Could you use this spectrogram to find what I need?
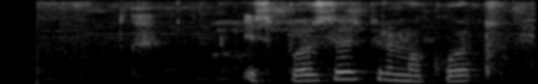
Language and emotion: Russian, neutral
